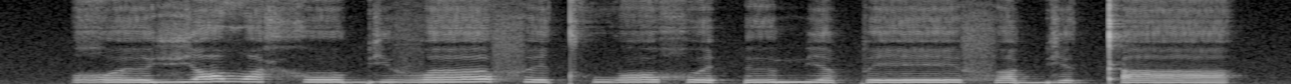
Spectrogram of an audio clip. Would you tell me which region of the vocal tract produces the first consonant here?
uvula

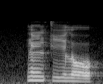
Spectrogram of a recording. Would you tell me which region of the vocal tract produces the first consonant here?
tongue tip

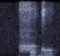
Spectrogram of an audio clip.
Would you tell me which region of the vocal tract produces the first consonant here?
throat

